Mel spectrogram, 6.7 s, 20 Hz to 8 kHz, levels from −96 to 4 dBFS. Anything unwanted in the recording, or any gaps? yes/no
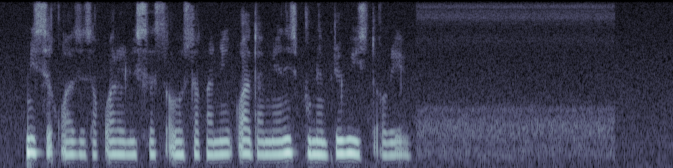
no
